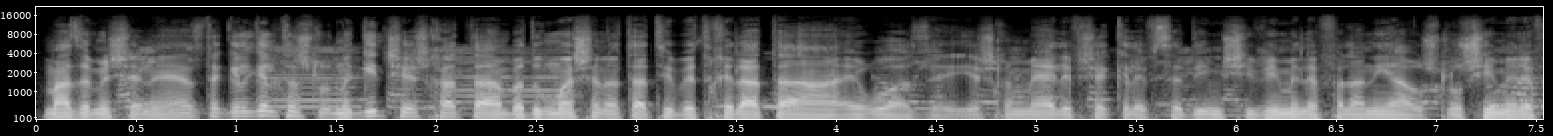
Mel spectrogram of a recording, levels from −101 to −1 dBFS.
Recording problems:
voice in the background; noticeable; throughout; 15 dB below the speech

